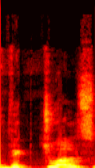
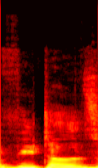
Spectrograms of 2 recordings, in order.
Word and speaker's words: victuals: इसको देख के ऐसा लगता है जैसे विक्चुअल्स बोला जाएगा, विक्चुअल्स, VICTUALS, विक्चुअल यानी खाने पीने की सामग्री, आहार सामग्री। तो विक्चुअल्स नहीं होता, ये वीटल्स होता है, वीटल्स, खाने पीने चीजें, वीटल्स।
